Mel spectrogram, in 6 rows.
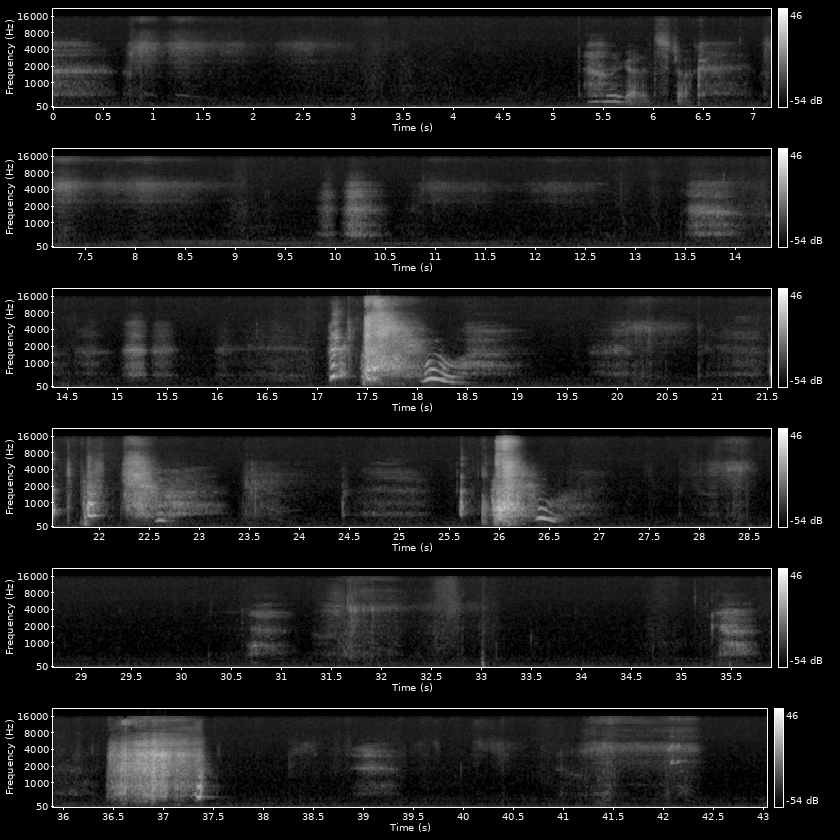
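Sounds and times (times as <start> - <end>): soft breaths: 0.0 - 4.1, 6.4 - 17.1, 18.4 - 21.8, 22.5 - 25.6, 30.3 - 33.5, 34.5 - 36.4, 38.1 - 42.6
person sneezing: 17.1 - 18.6, 21.5 - 23.1, 25.6 - 26.9, 36.4 - 37.6.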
